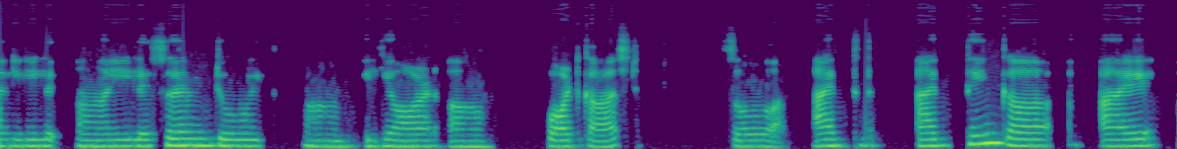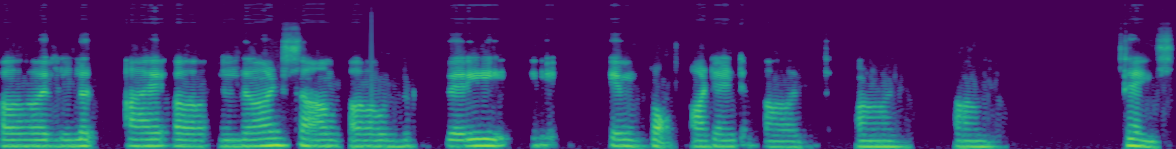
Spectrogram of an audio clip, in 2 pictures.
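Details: Stammering (stuttering) in an adult woman, with heavy repetitions and fillers.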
